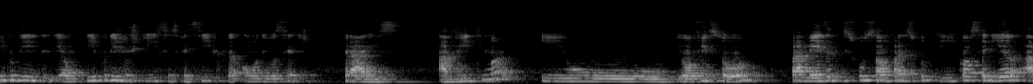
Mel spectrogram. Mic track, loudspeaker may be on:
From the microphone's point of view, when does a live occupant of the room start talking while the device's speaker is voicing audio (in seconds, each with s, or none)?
none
